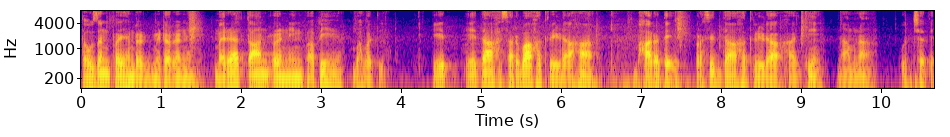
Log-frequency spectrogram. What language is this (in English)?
Sanskrit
